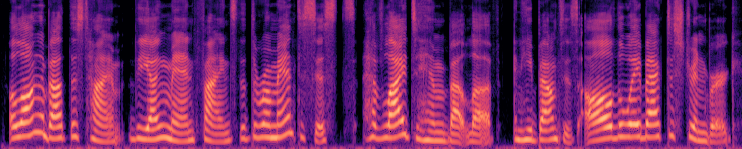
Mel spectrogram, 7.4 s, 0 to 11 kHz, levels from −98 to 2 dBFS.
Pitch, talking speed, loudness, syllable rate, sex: 235 Hz, 210 wpm, -19 LUFS, 5.1 syllables/s, female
